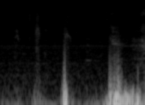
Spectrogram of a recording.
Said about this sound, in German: Das ist übrigens unsere Katze, die hat ja gerade geschnüffelt.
